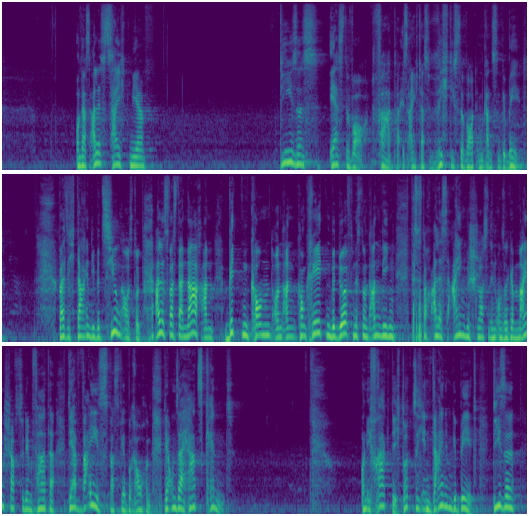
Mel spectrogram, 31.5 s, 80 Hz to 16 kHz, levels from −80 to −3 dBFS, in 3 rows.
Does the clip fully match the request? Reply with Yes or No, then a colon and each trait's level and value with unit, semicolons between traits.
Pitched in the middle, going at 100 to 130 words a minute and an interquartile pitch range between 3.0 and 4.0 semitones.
Yes: medium, 160 Hz; slow, 125 wpm; average, 3.7 semitones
